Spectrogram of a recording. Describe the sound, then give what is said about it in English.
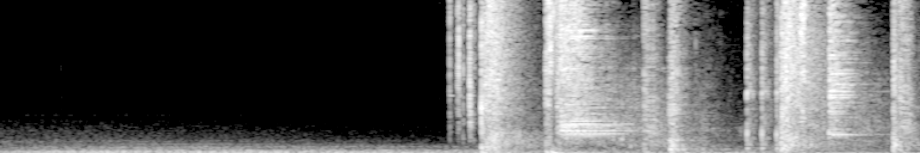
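Gunfire at an indoor shooting range: a low rumbling background gives way to a rapid, uneven series of many sharp, loud cracking shots. “So, we go to this indoor shooting range.”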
